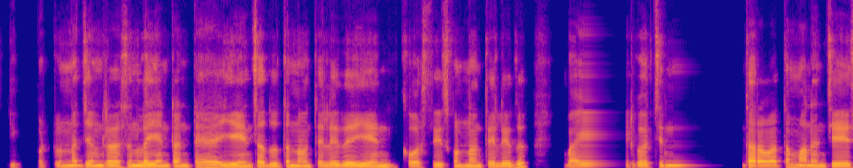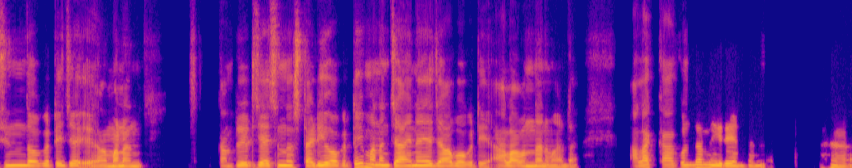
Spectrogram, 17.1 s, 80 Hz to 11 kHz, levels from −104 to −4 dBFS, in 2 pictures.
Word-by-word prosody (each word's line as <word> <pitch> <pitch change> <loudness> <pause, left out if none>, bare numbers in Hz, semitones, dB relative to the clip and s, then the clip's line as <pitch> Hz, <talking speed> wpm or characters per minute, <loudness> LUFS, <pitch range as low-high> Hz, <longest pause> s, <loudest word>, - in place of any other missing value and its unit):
ఇప్పుడున్న 135 +1 -5
జనరేషన్‌లో 140 0 +2
ఏంటంటే, 135 +2 -1 0.4
ఏం 125 +1 +1
చదువుతున్నామో 130 +1 +1
తెలీదు, 135 +3 +1 0.2
ఏం 120 0 +1 0.3
కోర్స్ 125 0 -2
తీసుకుంటున్నామో 130 0 -1
తెలీదు, 135 +9 +1 0.5
బయటికొచ్చిన 145 - -3 0.8
తర్వాత 140 0 +3 0.2
మనం 140 -2 +1
చేసింది 140 +2 +2
ఒకటి, 140 +1 -2
చేయ 130 -4 -1
మనం 120 0 +2 0.9
కంప్లీట్ 145 +4 -2
చేసిన 145 -1 +3
స్టడీ 135 +3 +2
ఒకటి, 145 +7 -3
మనం 155 -2 +2
జాయినయ్యే 140 +1 +3
జాబొకటి 125 -3 -1 0.2
అలా 125 +1 +3
ఉందనమాట. 115 -5 -1 0.7
అలా 150 +4 0
కాకుండా 155 +2 -2
మీరేంటం 135 -1 +1 0.8
ఆ! - - -2
135 Hz, 105 wpm, -25 LUFS, 130-145 Hz, 0.9 s, తర్వాత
